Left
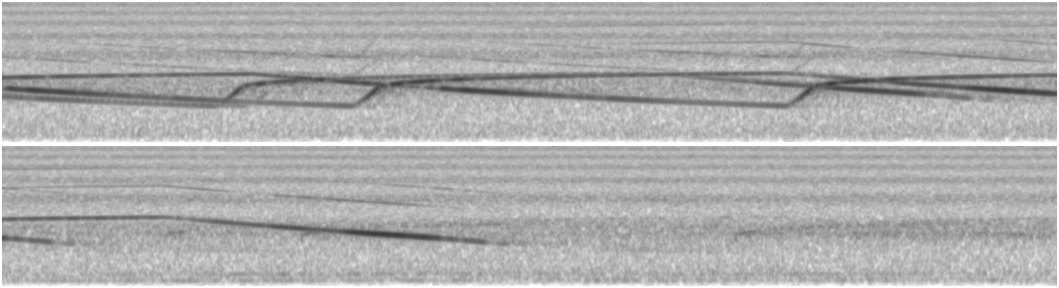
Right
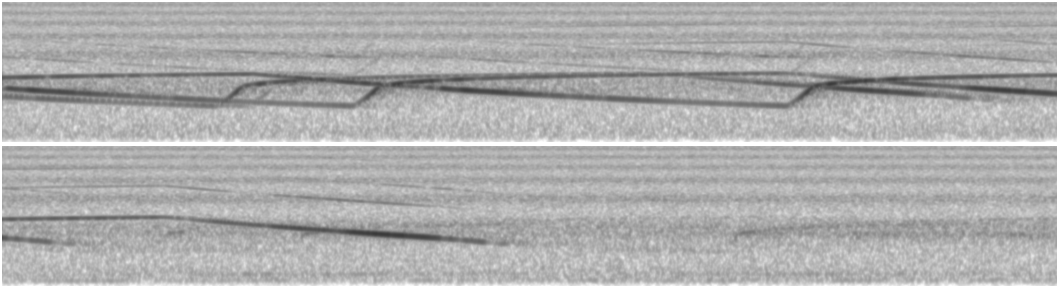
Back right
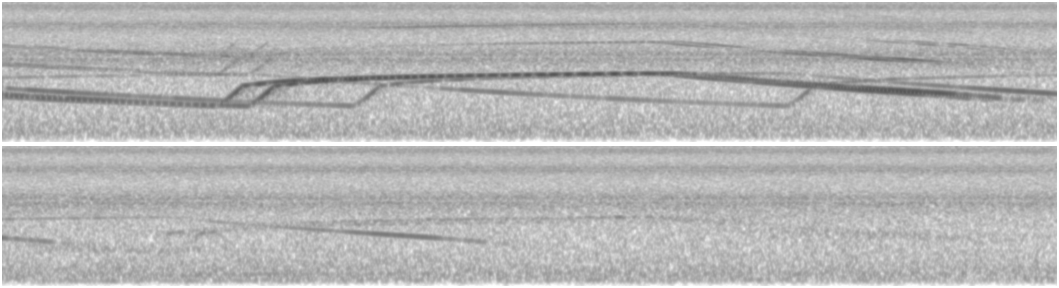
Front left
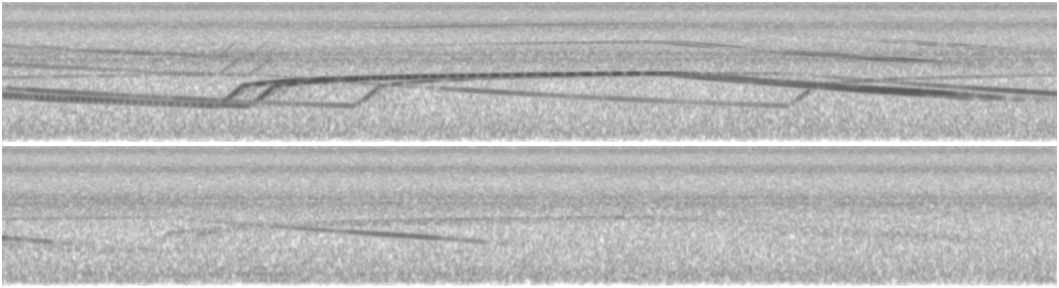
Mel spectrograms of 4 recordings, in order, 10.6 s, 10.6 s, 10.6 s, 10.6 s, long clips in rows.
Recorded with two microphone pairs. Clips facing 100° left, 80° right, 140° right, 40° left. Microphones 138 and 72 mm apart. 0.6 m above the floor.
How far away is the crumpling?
I don't hear crumpling.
